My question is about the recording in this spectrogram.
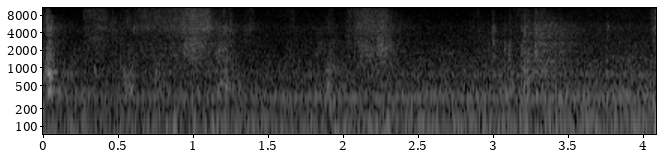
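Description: Soft, scattered rustling and brushing noises as a person handles the front end of a car, over a steady low hum of room tone.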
